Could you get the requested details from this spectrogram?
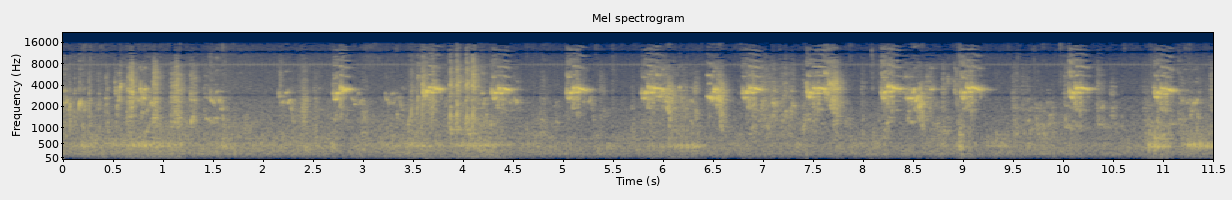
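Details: Playing pet budgerigars recorded on 27 August 2024 repeat short, harsh, high squawks roughly every half second to second, with a clipped piping note inside many of them.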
